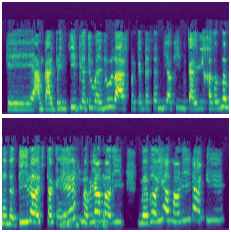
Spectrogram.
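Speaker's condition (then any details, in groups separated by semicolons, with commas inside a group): Profound bilateral hearing loss, post-meningitis profound bilateral sensorineural hearing loss; profound bilateral hearing loss from meningitis at four, cochlear implant at 30, earlier limited hearing aid; flat audiogram, hears nothing without implant, other ear unusable, second implant planned at Sierga, masks hinder; speech surprises people given deafness, childhood speech therapy abroad, relies on lip reading and facial gestures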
